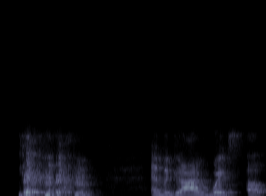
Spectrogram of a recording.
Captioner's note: coughing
